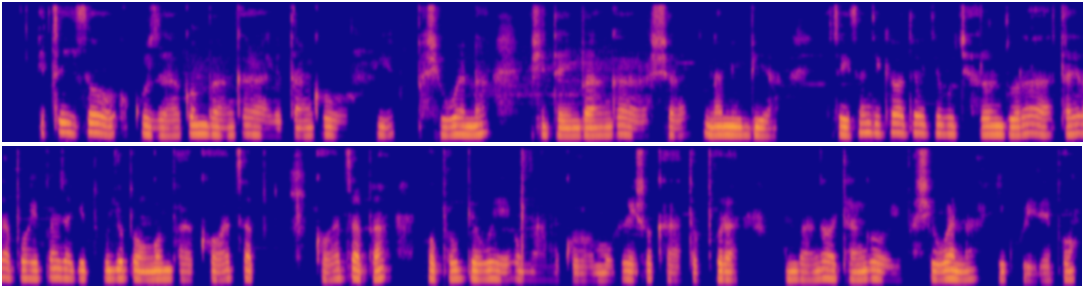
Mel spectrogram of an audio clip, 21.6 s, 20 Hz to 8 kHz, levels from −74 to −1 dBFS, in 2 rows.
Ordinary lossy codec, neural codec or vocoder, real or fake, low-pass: AAC, 48 kbps; none; real; 7.2 kHz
